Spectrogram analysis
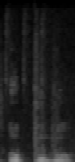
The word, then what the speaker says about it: Opobo: He now named this place after Amaneabo Opobo, The actual pronunciation of that thing is Opobo.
